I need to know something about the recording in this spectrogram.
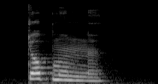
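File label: "тёпмунны", Komi, female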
